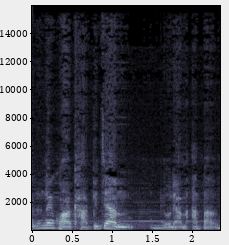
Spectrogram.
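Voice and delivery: ordinary talk

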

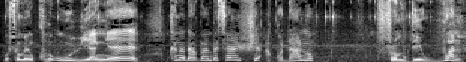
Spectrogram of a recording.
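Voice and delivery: usual speaking voice

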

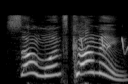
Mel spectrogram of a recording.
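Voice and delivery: high, excited call; excited cry. A narrator's reading. Arthur calling friends from the window, high and excited. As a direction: call out the news, thrilled. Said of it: "he cried".

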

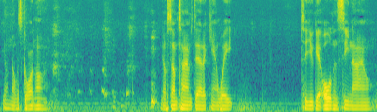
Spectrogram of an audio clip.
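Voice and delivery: low, soft aside to dad; muttered grudge. Acted. Son privately plotting for when dad is old, low and quiet. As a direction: drop right down, quietly biding your time.

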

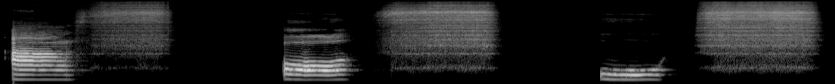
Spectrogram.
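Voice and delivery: "A, s, o, s, u, s" as held vowels, each followed by a long hissed s; slow separate sounds "A, s, o, s, u, s" with sustained airy s; syllable pronunciation demo. Shown as a demonstration. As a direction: draw out each vowel, then blow a long steady "s". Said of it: "jak dziecko ma wymawiać sylaby".

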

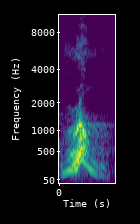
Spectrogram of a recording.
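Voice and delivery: loud, drawn-out vroom; big car-starting noise; imitated engine roar. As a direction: mimic an engine roaring into life. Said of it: "It just went".

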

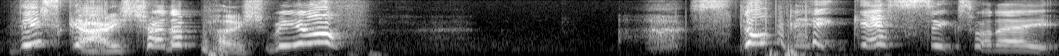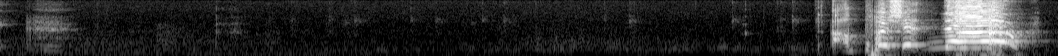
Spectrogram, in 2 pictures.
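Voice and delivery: high, loud protesting shout; angry shriek. Real, not acted. Player being pushed off the pole shrieks at him.

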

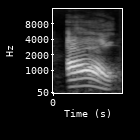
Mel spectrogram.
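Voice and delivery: loud high "ow"; acted pained yelp. Comic re-enacts getting head-butted by dog, loud pained cry. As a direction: yelp as if just struck. Re-enacting being hit in eye.

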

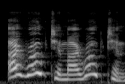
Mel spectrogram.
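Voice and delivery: high, loud boast, easing on the repeat; excited cowboy. A narrator's reading. Cowboy announces his catch, excited and high. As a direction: crow over the catch, starting high and loud. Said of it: "said one cowboy".

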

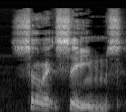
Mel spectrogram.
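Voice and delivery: very slow, dry understatement. A narrator's reading. Crewman dryly agreeing with his captain, slow. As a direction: let it drop slowly, deadpan. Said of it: "said Morford dryly".

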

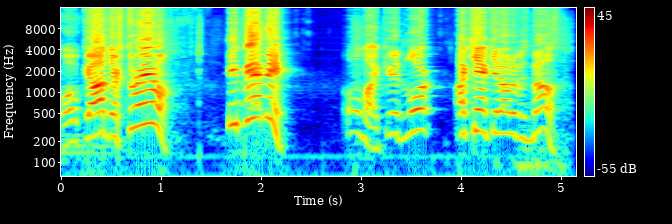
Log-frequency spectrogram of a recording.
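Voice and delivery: high loud panicked cries; being chased. Real, not acted. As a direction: yell in panic under attack. Attacked by crocodiles.

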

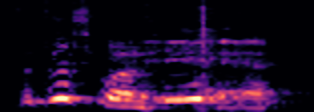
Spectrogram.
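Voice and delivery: high, loud hype; big emphatic boast, voice leaping up; excited. Real, not acted. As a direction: talk it up loudly. Hyping the longer track list.

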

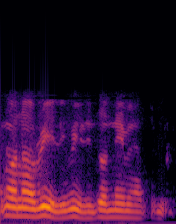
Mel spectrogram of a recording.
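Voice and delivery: a hint of Italian accent, soft and modest; mock Italian accent. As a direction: Torricelli waving off the honour in a light Italian accent. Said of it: "I don't know if that's an Italian accent or not".

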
